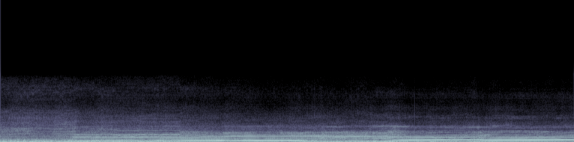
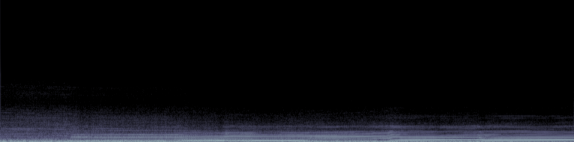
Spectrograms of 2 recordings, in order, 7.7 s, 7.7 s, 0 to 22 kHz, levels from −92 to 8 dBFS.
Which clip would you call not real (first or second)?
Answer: first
